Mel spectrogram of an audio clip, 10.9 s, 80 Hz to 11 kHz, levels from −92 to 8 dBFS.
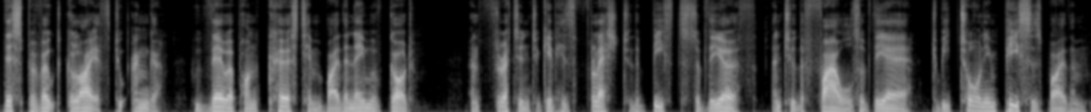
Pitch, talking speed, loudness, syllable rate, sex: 100 Hz, 220 wpm, -22 LUFS, 5.3 syllables/s, male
